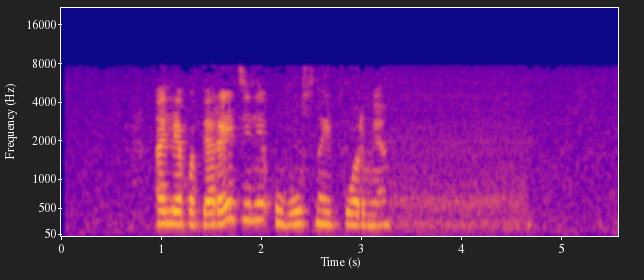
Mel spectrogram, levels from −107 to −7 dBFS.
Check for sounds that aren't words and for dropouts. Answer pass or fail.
pass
